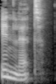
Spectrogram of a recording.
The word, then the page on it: inlet: British English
